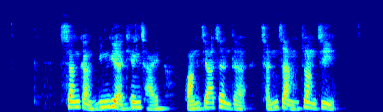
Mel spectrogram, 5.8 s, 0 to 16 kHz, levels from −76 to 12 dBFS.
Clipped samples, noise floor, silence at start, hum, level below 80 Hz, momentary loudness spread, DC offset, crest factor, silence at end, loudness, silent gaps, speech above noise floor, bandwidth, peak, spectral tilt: under 0.1%; -66 dBFS; 0.9 s; none; -70 dBFS; 13 LU; under 0.1%; 22 dB; 0.75 s; -22 LUFS; none; 45 dB; 7.6 kHz; -2 dBFS; -6 dB/octave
